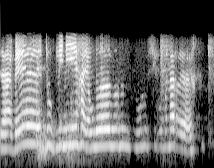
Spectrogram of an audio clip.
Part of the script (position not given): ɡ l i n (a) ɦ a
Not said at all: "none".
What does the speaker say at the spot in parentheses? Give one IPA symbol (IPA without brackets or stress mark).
i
